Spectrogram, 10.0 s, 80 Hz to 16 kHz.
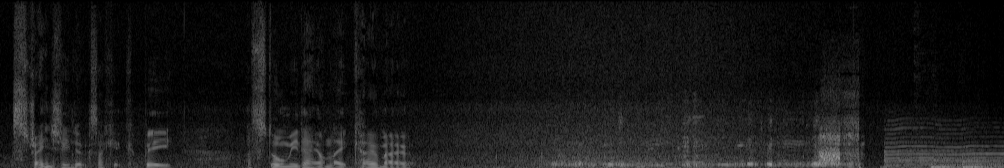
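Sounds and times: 
speech: 0.3 - 4.2
waves crashing on a forested shoreline: 1.0 - 8.8
music: 8.8 - 10.0.

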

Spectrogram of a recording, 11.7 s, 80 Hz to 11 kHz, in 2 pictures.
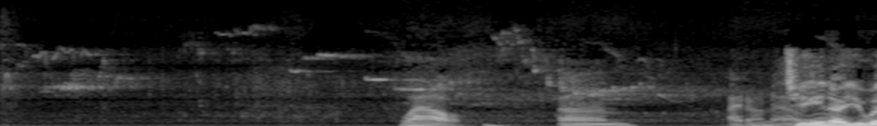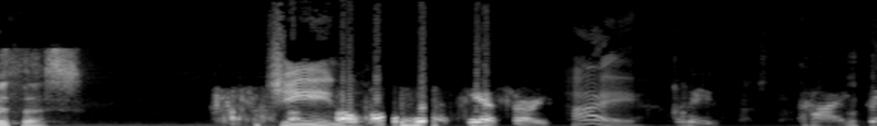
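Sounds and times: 
faint high-pitched bird chirping over a caller's phone line from their house: 0.0 - 5.9
low constant hum: 0.0 - 11.6
speech: 2.6 - 6.4, 7.6 - 11.6.

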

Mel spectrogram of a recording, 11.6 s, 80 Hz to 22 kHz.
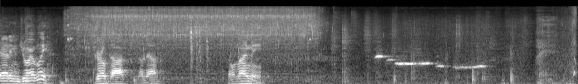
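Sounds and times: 
speech: 0.0 - 3.3, 4.6 - 5.4
person whistling a slow low-key tune: 7.5 - 9.8
zipper: 11.1 - 11.5.

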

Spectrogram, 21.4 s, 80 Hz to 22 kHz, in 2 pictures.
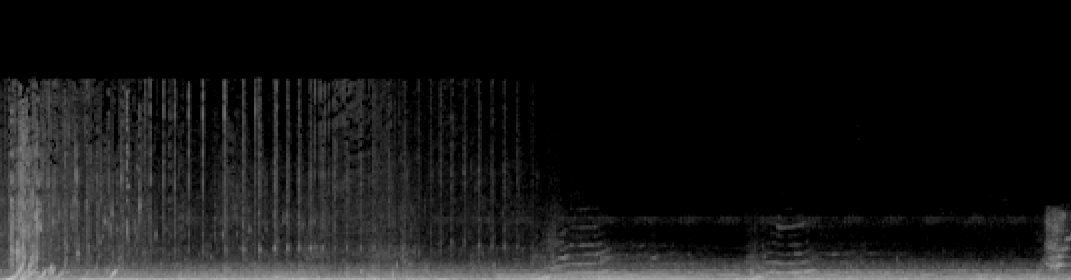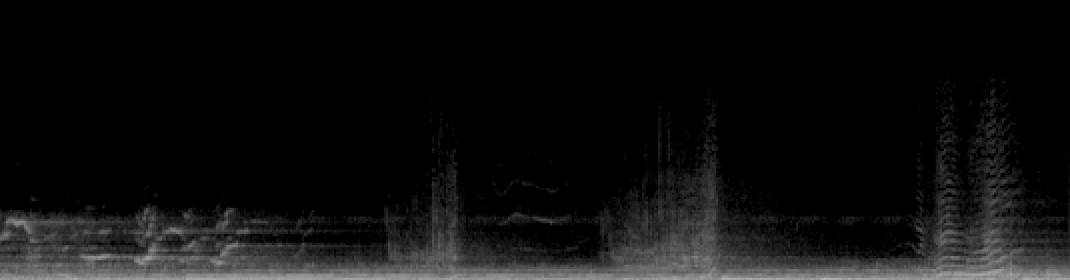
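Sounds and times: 
splashy plunge into water: 0.0 - 1.6
underwater rush: 0.0 - 5.0
whale-like calls and whistles echoing through water: 5.0 - 21.4.

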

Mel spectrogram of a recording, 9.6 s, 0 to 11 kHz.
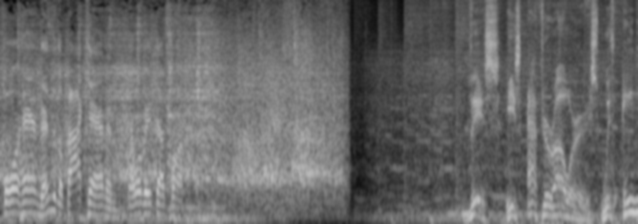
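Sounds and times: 
speech: 0.0 - 3.0, 7.0 - 9.5
hockey arena crowd roaring and yelling in unison: 0.0 - 5.3.

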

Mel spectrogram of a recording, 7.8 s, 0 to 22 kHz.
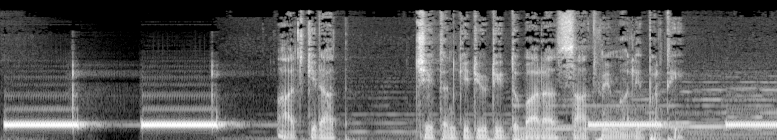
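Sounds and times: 
hotel corridor telephone ringing with an electronic tone: 0.0 - 0.8, 1.4 - 2.4, 5.8 - 7.7
speech: 2.8 - 3.5, 4.2 - 7.0.

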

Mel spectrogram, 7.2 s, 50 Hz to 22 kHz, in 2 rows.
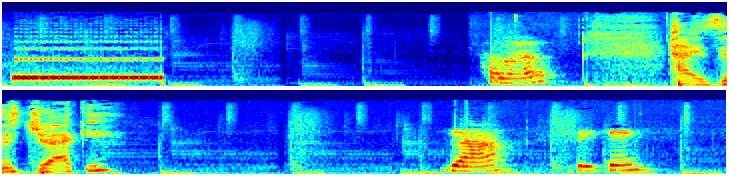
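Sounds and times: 
telephone ringback tone of an outgoing call: 0.0 - 0.9
speech: 2.5 - 2.8, 3.4 - 4.3, 5.8 - 7.0.

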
